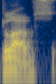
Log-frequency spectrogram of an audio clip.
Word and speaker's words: gloves: no the Spanish speakers the V sound at the end of the word can be problematic because they tend to what uh they tend to confuse the number huh so a word like gloves they might say gloves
